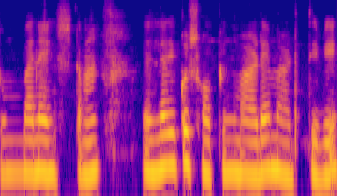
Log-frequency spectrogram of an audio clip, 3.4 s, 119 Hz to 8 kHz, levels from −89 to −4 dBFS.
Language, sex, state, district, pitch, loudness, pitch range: Kannada, female, Karnataka, Shimoga, 200 Hz, -21 LUFS, 195-210 Hz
